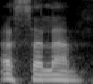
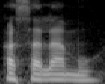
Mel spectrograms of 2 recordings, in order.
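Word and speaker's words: السلام: impuestos nosotros es como si yo te digo as salamu de decir asalam as salamu te entiendo pero no escuchamos a salamu escuchamos a salam y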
